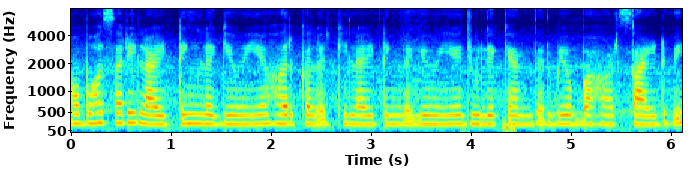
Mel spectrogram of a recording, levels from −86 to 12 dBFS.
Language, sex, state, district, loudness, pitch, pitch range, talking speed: Hindi, female, Chhattisgarh, Bilaspur, -19 LUFS, 215 Hz, 210-220 Hz, 205 wpm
